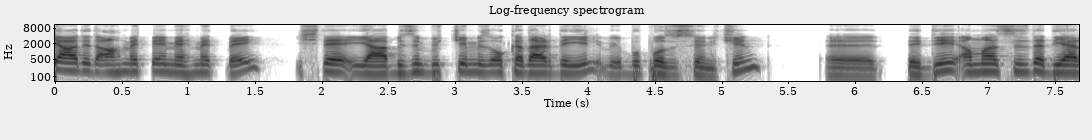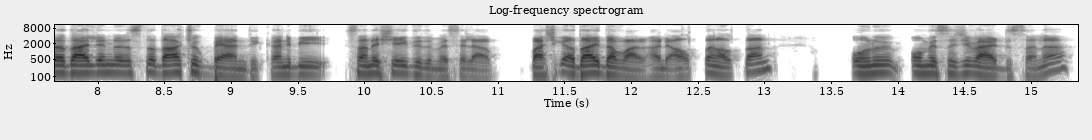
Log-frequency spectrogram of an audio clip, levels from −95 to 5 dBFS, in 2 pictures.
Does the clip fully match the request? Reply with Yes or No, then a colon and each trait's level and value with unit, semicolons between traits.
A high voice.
No: medium, 145 Hz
